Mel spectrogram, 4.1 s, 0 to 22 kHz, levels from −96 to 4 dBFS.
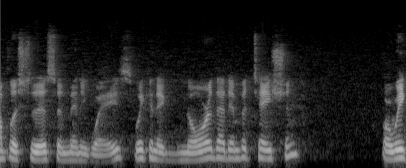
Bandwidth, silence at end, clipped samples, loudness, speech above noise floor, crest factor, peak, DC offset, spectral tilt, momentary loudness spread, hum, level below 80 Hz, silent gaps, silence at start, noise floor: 12 kHz; 0 s; under 0.1%; -36 LUFS; 36 dB; 24 dB; -12 dBFS; under 0.1%; -4.5 dB/octave; 7 LU; none; -76 dBFS; none; 0 s; -72 dBFS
